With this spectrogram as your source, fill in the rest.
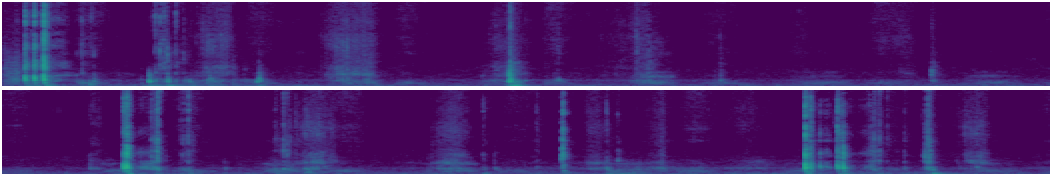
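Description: A wooden drum carder clicks and rattles as its handle is turned.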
